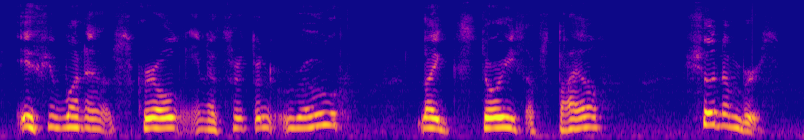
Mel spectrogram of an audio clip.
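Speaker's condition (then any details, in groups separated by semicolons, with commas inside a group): Athetoid cerebral palsy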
